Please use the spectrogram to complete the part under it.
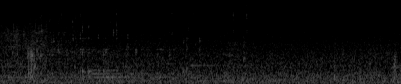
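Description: Water from a drinking bubbler in Project Zomboid streams and pours steadily for several seconds at low volume, a soft continuous trickle with no voices.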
